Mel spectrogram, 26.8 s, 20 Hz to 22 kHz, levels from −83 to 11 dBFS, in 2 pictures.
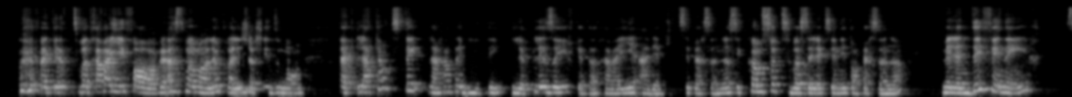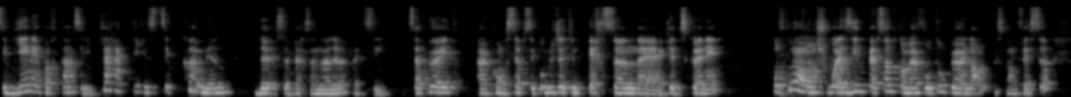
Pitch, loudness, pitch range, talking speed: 205 Hz, -26 LUFS, 190-230 Hz, 190 wpm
